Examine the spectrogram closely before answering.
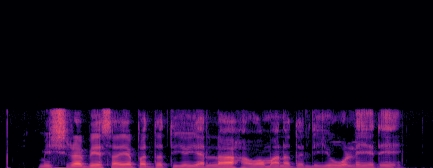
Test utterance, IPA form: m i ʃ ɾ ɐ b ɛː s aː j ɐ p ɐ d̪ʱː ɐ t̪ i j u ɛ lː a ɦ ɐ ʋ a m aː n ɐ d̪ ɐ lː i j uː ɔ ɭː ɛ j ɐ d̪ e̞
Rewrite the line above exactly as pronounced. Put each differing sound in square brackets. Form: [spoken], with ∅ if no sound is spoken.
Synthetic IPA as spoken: m i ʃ ɾ ɐ b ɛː s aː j ɐ p ɐ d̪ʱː ɐ t̪ i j u ɛ lː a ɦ ɐ ʋ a m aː n ɐ d̪ ɐ lː i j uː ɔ ɭː ɛ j ɐ d̪ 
